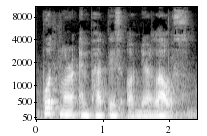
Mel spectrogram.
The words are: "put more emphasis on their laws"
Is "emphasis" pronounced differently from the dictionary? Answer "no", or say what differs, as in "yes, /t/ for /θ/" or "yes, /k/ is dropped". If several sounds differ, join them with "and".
yes, /p/ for /f/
